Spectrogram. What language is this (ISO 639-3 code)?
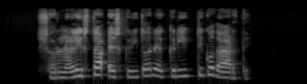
glg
